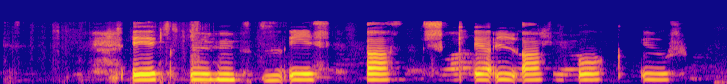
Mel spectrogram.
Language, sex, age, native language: Icelandic, male, 9, Icelandic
